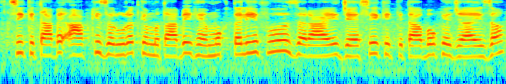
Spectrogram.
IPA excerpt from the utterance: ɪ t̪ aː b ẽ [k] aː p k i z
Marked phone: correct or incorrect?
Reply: incorrect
